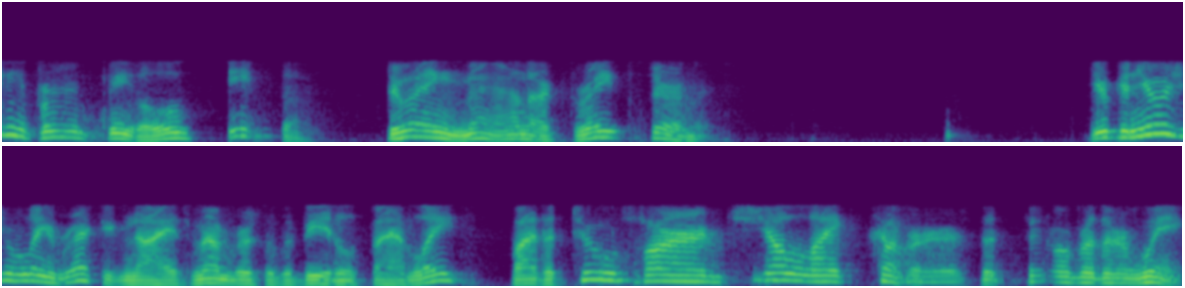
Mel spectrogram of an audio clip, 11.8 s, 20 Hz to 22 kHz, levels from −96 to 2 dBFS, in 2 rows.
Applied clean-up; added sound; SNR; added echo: neural mask model DeepFilterNet 3.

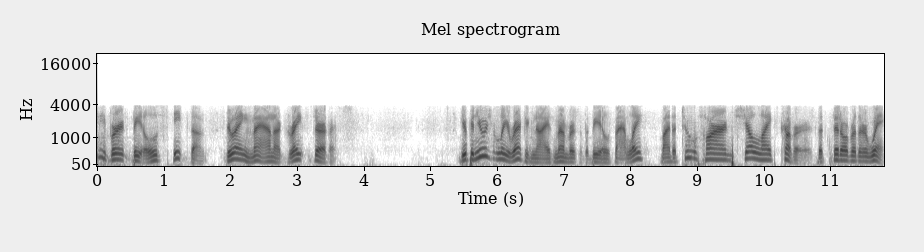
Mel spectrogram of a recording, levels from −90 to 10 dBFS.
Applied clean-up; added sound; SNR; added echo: neural separator model SepFormer WHAMR!.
